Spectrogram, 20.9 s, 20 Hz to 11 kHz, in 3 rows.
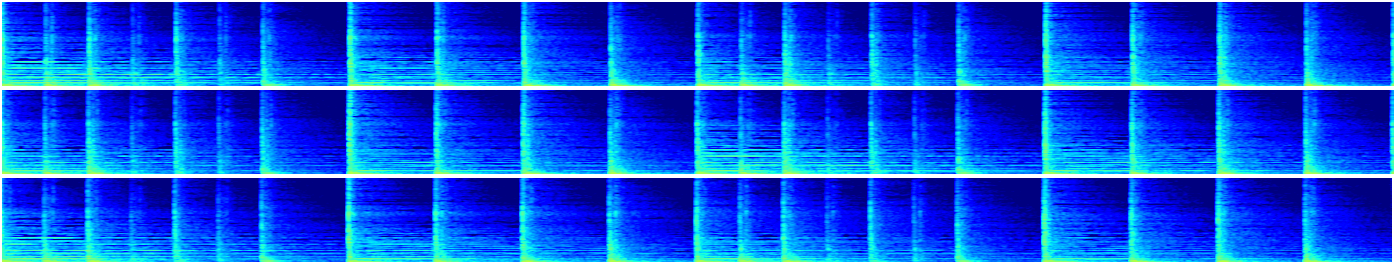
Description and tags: African Drums Loop With A Reverb Piano Playing. It will loop perfectly!
Type: Wave
BPM: 69
Time: 00:00:20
